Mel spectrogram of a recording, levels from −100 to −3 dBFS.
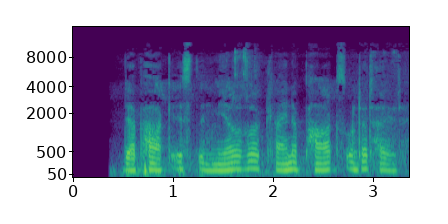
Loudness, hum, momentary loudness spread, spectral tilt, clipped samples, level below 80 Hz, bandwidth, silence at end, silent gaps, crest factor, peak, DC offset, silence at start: -30 LUFS; none; 4 LU; -7 dB/octave; under 0.1%; -52 dBFS; 11.5 kHz; 0 s; none; 20 dB; -10 dBFS; under 0.1%; 0.5 s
